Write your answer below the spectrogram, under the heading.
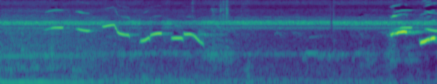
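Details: Oriental magpie-robin in the morning giving a few slurred, descending whistles, then quiet, then two sharp whistled notes at the end, all under a constant high-pitched whine and low hum.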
